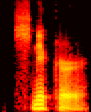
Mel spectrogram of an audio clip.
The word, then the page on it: snicker: American English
